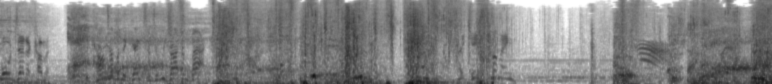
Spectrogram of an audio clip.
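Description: Blows strike and slash in a fierce fight.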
